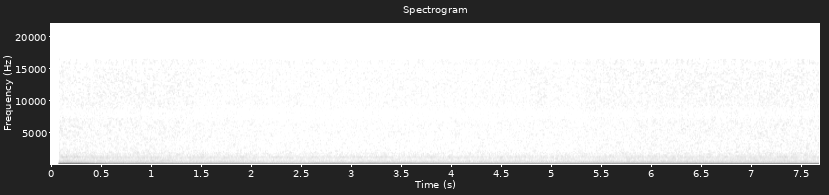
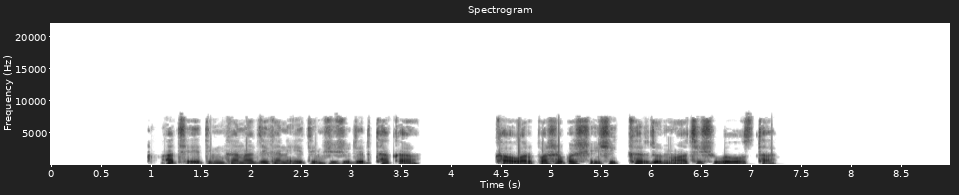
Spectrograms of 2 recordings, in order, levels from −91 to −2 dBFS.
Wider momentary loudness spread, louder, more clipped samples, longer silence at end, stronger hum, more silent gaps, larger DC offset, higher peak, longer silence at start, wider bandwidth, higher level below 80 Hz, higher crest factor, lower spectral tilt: about the same, 6 LU vs 8 LU; second, -62 LUFS vs -20 LUFS; neither; second, 0 s vs 1.75 s; neither; second, none vs 3.71-4.44 s, 5.70-5.76 s; neither; second, -44 dBFS vs 0 dBFS; second, 0.05 s vs 1.1 s; first, 16.5 kHz vs 8.2 kHz; about the same, -58 dBFS vs -56 dBFS; second, 14 dB vs 20 dB; about the same, -4.5 dB/octave vs -5 dB/octave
